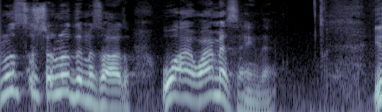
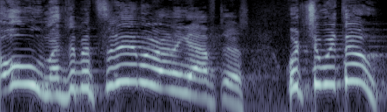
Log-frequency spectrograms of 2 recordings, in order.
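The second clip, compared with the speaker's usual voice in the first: higher-pitched cry of alarm; mock panic; 8 semitones higher than usual. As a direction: act out a crowd in sudden panic. Retold panicked cry of Israelites.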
